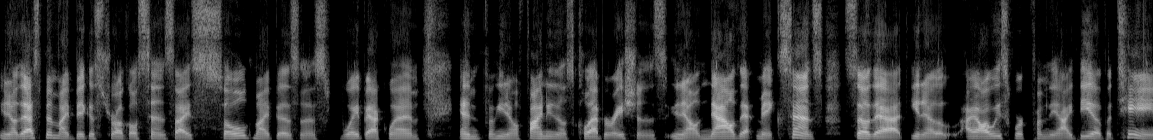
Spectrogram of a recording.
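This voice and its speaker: Fairly even intonation at a moderate pace, in a dry, close sound with no echo. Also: woman. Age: 70s. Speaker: chiropractor and wellness coach. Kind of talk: podcast interview. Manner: hesitant, many fillers.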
